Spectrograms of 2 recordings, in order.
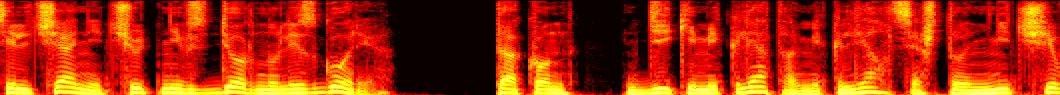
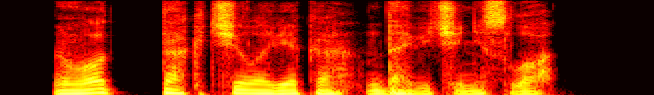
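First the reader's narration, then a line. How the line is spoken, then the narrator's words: Hoarse merchant man. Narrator (Russian): хрипло сказал незнакомый мужчина, по виду купец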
